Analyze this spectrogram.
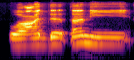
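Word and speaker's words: وعدتني: Dibacanya diidgham saja dalnya kata wa'adta. Wa'adtani gitu ya, wa'adtani. Bukan wa'adtani, wa'adtani an asuma hadzal 'ama ya abi. Bagus, ada tasydid di atas huruf ta-nya.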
